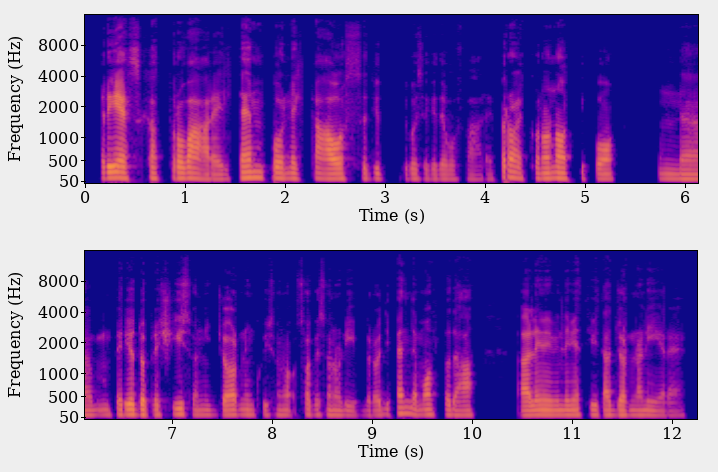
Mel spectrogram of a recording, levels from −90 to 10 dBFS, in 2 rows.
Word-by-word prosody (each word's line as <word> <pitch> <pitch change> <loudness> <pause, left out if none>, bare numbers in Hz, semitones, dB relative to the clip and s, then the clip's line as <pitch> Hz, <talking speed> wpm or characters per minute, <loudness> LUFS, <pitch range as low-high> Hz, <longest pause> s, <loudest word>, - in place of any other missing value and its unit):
riesca 125 0 +7
a 115 - -2
trovare 115 -5 +4
il 100 0 -7
tempo 125 -1 +3
nel 115 -2 -3
caos 110 -1 +3
di 110 +2 -7
tutte 105 0 -22
cose 105 -1 -8
che 100 - -10
devo 100 -1 -8
fare. 95 0 -18
Però 130 0 +3
ecco 115 0 -5
non 115 +1 +2
ho, 115 -1 +5
tipo, 105 0 -3 0.4
un 105 -1 -8
un 100 +1 -4
periodo 110 0 +3
preciso, 110 +2 -4
ogni 105 -1 -9
giorno 105 +1 0
in 105 - -5
cui 105 0 -12
sono 105 +1 -9
so 110 - -6
che 105 - -11
sono 100 -1 -6
libero. 100 +1 -9
Dipende 125 +2 -3
molto 110 0 -3
da, 100 0 -2 0.5
uhm, 100 0 +4
le 105 - +2
mie 105 -1 +1
le 105 - -2
mie 105 - 0
attività 105 -1 -4
giornaliere. 100 -2 -5
105 Hz, 200 wpm, -27 LUFS, 100-110 Hz, 0.5 s, riesca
